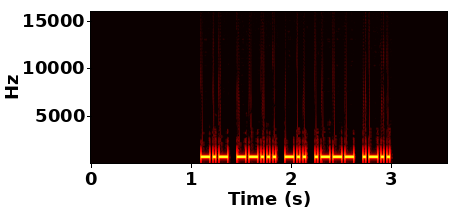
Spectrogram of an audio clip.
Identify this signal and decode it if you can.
Morse code, heard as a keyed tone, about 40 wpm, 700 Hz. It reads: K7DJL
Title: NA SOTA Chaser Callsigns 40wpm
